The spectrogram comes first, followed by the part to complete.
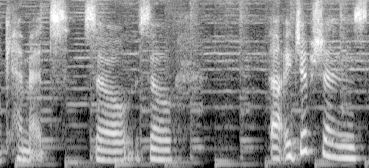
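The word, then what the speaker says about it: Kemet: uh it will be the noun will be pronounced a chemet so so so uh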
